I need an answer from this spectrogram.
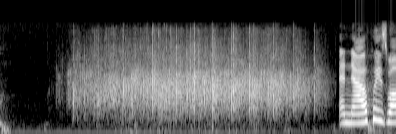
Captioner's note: applause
